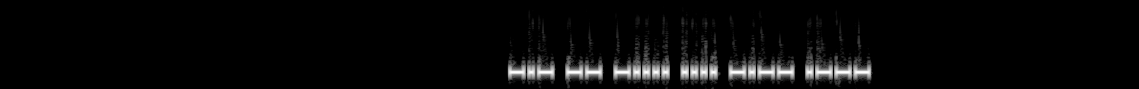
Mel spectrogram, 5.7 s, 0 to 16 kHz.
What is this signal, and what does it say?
Morse code, heard as a keyed tone, about 48 wpm, 700 Hz. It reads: KM6HYJ
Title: USA Call Signs - 6 Characters - Repeated 3x - 50wpm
